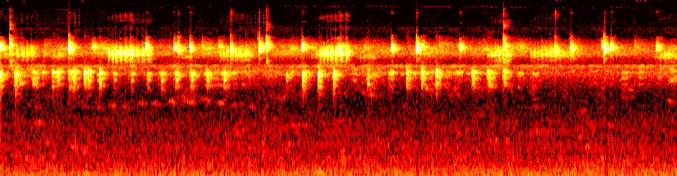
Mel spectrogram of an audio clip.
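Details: Cicada singing in a forest in the evening, its sound made with the wings: a steady high buzzing band with pulsing bursts, swelling and fading about every half second to one second, no other clear sounds.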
